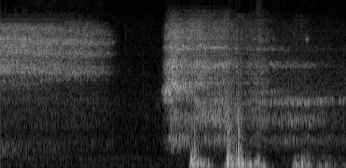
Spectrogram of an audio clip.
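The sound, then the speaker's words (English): Deep breath during a guided relaxation exercise: a soft, airy inhale lasting about a second, a short pause, then a louder, rougher breath with a few puffing bursts. “Take a deep breath. Breathe in.”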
